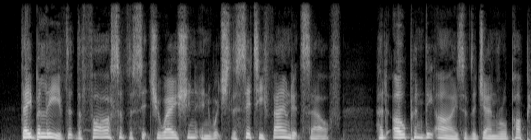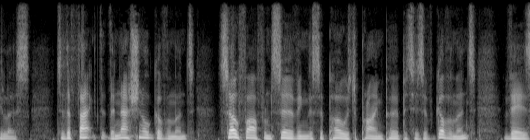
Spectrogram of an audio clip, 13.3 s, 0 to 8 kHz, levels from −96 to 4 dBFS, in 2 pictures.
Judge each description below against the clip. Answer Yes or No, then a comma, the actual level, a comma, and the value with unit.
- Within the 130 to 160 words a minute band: No, average, 185 wpm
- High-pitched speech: No, medium, 140 Hz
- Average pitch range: No, wide, 5.7 semitones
